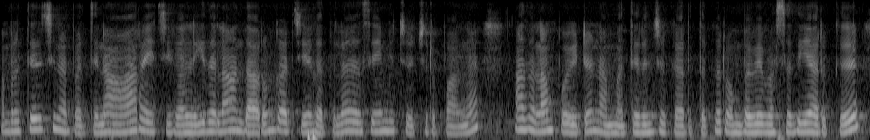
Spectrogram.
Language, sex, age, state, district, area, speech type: Tamil, female, 30-45, Tamil Nadu, Tiruchirappalli, rural, spontaneous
